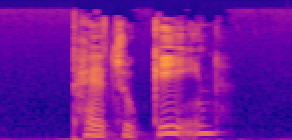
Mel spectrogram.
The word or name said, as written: patogen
